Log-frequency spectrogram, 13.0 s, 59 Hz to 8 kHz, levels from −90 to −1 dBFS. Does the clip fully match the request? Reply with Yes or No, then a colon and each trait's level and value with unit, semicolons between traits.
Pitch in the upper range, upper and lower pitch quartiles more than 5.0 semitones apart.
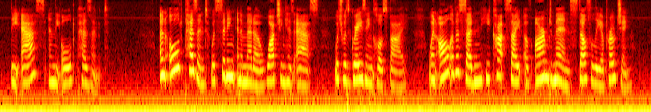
No: high, 230 Hz; average, 3.5 semitones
